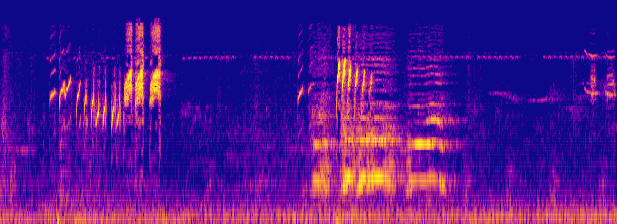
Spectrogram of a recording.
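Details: Young Scarlet Minivet singing a master song for training birds: a burst of quick high chirps rising into sharp piercing notes, then a second, louder and harsher chattering burst after a short gap.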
